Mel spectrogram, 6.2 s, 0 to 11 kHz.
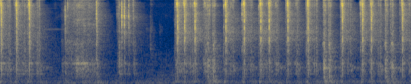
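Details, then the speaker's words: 1962 Olympia SM5 manual typewriter, rough-looking but mechanically sound, typing a test sentence: crisp, even key strikes in quick bursts with clean carriage action, no drag or sticking; normal typing. "It looks rough, but it's probably one of the best typing machines I've typed on in a while."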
